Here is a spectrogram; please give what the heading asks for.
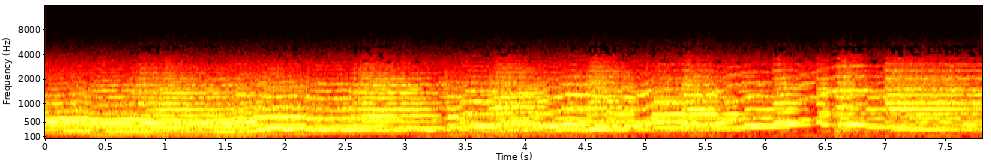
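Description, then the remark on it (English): The distinctive horn of the Green Hornet's car, outside, blares continuously for several seconds, a loud, rich, multi-tone wail whose pitch wavers and shifts slightly, with no talking over it. “there's a car outside. It looks like that one we heard about. There it is. Hear it?”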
